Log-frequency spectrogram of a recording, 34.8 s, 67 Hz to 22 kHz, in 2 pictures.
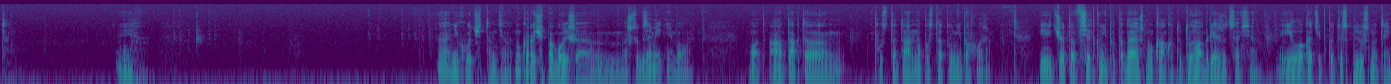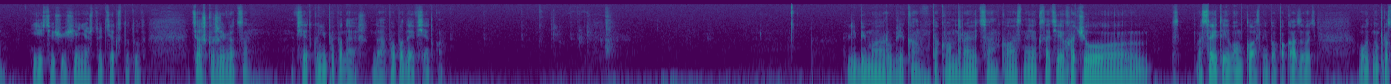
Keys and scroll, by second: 7.4 space, 10.6 space, 13.1 shift+п, 15.8 super+я, 16.6 space, 20.0 space, 24.6 super+w.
